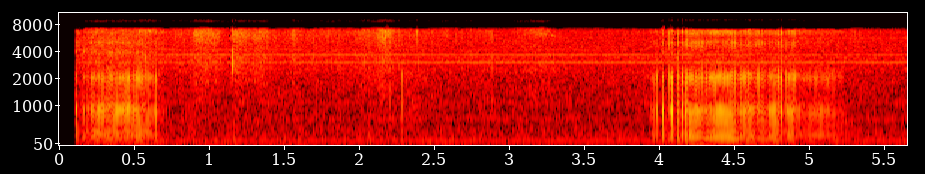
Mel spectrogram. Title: Snoring Chihuahua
